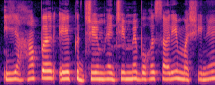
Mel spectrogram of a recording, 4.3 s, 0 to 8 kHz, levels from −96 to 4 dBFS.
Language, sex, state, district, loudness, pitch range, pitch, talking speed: Hindi, female, Chhattisgarh, Raipur, -16 LUFS, 220-235 Hz, 230 Hz, 155 wpm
